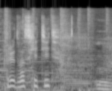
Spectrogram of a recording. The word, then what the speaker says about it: предвосхитить: Ну, наверное, предвосхитить. Или предвосхитить? Нет, через «и», на первую «и» ударение. Предвосхитить.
